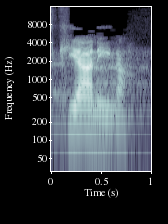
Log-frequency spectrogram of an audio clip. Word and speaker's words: Chianina: So this is pronounced as Chianina. This is a type of cow, Chianina.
